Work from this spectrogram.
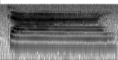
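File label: "zaai6", Cantonese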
